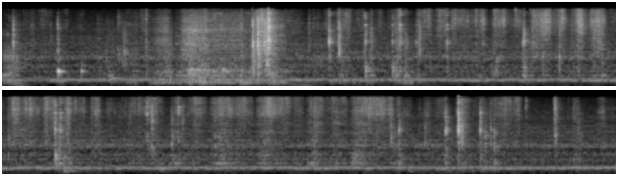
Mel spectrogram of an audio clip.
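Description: A small metal tool clicks and scrapes against a circuit board.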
